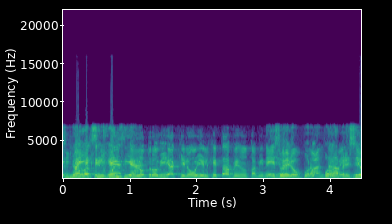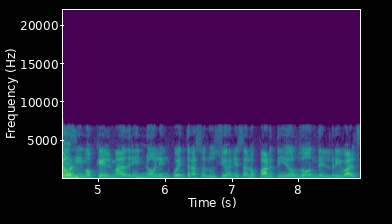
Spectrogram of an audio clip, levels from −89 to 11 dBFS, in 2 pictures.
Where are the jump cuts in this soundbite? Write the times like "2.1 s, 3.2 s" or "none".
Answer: none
